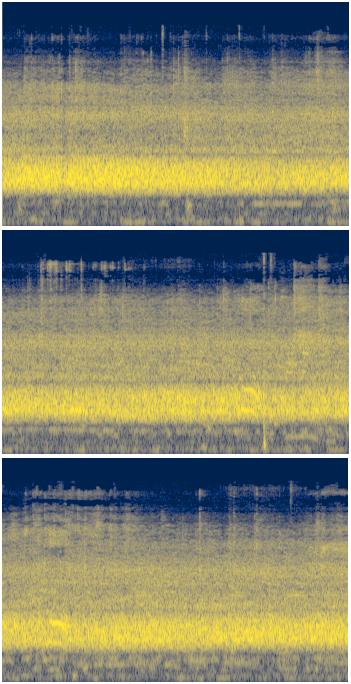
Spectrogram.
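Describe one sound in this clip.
A crowd roars steadily.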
